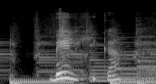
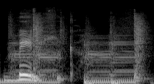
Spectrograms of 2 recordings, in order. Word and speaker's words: bélgica: américa otro ejemplo es la palabra bélgica bélgica se acentúa en la antepenúltima fila bélgica por último otro ejemplo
